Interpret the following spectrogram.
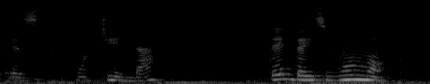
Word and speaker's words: Motinda: If it's given to a male, then it will be pronounced as Motinda. If it's given to a female, then it will be pronounced as Motinda.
